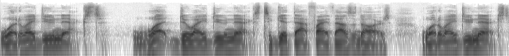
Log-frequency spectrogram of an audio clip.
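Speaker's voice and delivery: ordinary talk, nothing marked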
